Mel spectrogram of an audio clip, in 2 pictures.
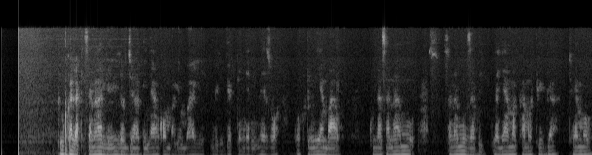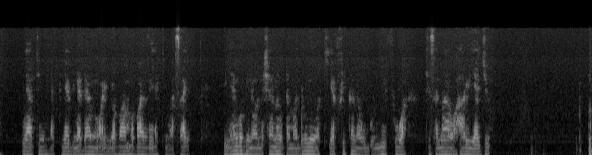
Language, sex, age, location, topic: Swahili, male, 25-35, Nairobi, finance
